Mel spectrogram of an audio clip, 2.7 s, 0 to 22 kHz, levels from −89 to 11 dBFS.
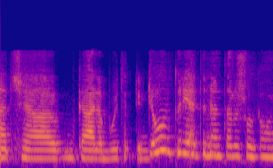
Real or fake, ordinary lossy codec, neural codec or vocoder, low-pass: fake; AAC, 32 kbps; codec, 16 kHz, 1 kbps, X-Codec, HuBERT features, trained on general audio; 7.2 kHz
